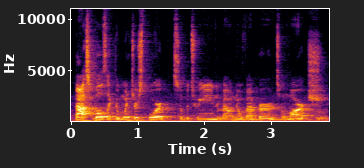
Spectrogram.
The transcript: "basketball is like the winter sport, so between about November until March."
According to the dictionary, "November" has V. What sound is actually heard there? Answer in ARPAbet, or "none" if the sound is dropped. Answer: V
